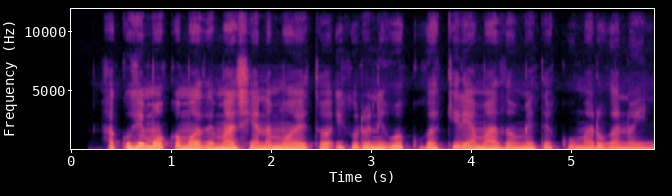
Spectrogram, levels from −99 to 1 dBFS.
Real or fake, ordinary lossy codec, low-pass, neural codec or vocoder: real; none; none; none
